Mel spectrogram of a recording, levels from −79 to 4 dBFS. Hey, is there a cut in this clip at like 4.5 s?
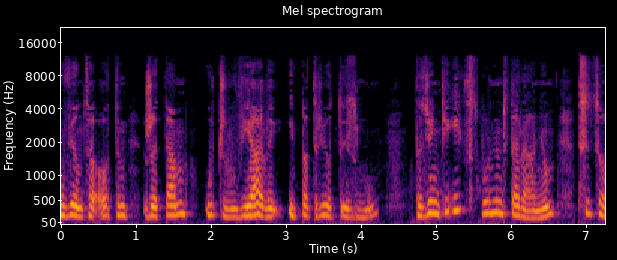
yes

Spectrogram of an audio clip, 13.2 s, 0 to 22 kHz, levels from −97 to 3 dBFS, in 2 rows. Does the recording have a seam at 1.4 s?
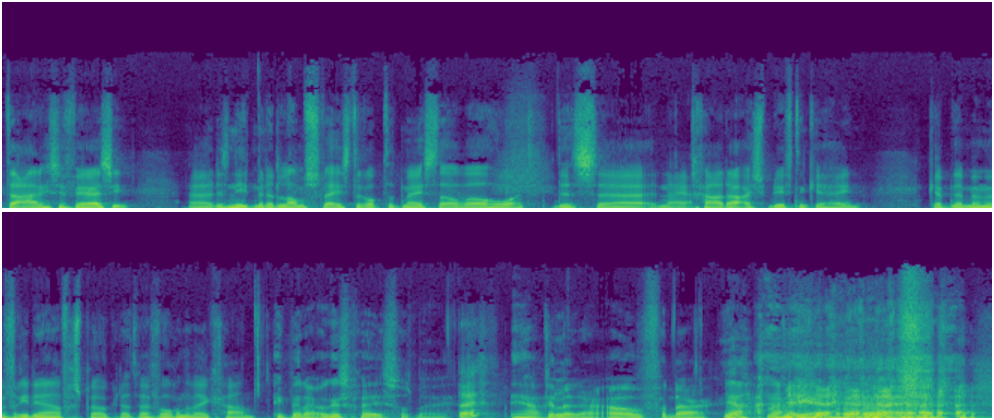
no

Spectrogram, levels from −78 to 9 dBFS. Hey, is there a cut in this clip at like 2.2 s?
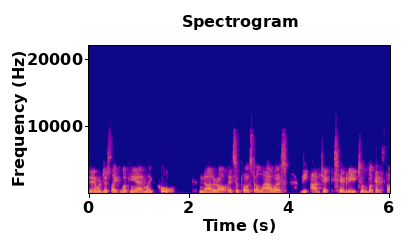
yes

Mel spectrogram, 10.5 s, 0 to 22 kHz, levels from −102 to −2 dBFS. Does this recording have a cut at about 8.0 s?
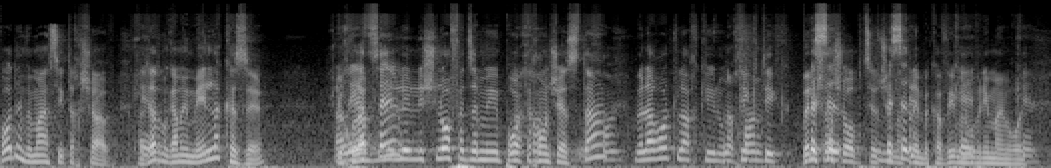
yes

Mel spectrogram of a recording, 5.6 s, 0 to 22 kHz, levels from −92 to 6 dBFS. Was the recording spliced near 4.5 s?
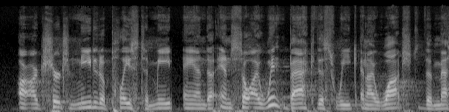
no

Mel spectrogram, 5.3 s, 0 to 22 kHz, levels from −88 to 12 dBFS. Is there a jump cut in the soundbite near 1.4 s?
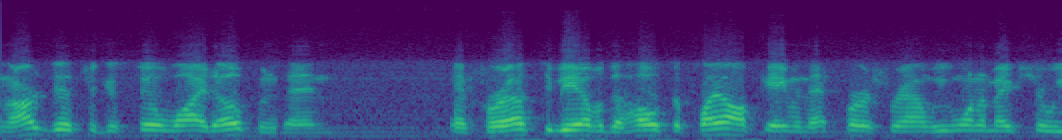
yes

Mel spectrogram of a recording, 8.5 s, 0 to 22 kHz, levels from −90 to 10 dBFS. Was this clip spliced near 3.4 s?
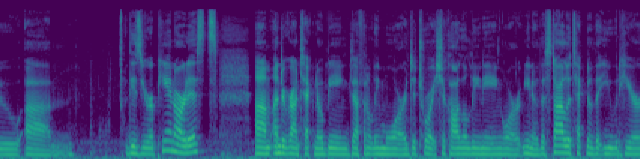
yes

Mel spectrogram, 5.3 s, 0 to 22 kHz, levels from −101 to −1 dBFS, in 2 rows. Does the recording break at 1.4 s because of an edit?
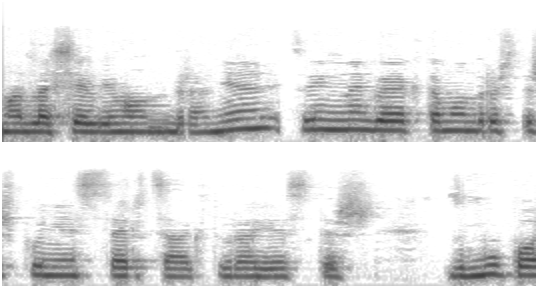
yes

